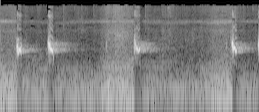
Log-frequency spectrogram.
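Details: Yellow-vented bulbul singing as a lure to make caged birds sing back. A few sharp, downslurred whistled notes are spaced irregularly, with short gaps and low background hum between them.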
